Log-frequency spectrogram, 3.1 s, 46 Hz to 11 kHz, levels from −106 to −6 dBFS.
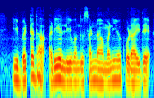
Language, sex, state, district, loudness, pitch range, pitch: Kannada, male, Karnataka, Shimoga, -27 LUFS, 110-130 Hz, 115 Hz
